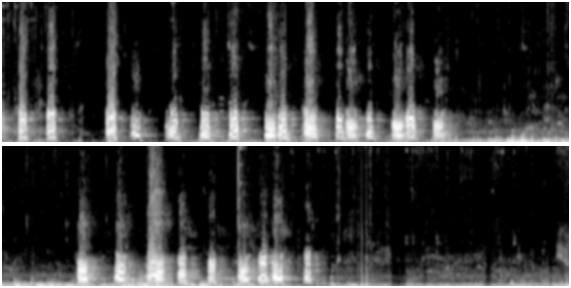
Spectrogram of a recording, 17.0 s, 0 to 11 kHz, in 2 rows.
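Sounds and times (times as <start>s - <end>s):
dogs barking: 0.0s - 1.0s, 1.6s - 6.9s, 9.6s - 13.4s.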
